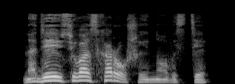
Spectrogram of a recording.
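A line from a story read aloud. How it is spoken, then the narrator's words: Growling. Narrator (Russian): прорычал Снейдер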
